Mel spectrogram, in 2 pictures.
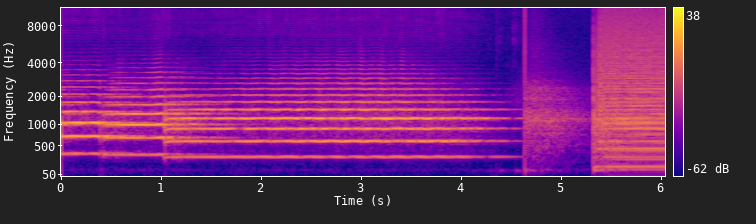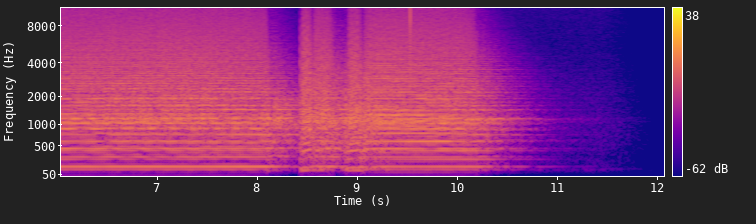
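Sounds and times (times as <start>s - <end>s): trombone with fuzz effects: 5.3s - 11.0s.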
